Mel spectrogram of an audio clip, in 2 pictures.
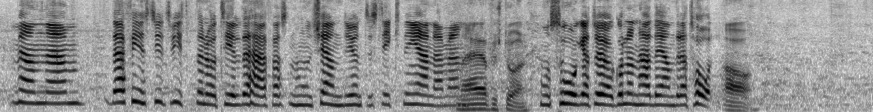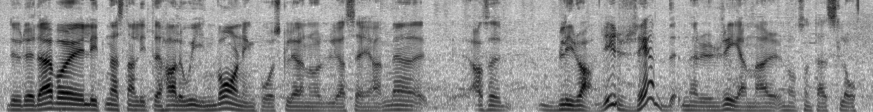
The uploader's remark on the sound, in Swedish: Vi sänder Live från Harmoni Expo under hösten 2023.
